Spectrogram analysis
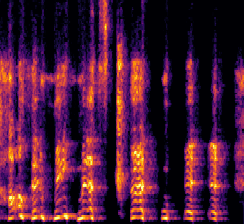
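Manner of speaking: words breaking up with laughter; laughing exasperation. Real, not acted. Storyteller recalls the name that vexed her soul, laughing. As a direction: laugh through the complaint.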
